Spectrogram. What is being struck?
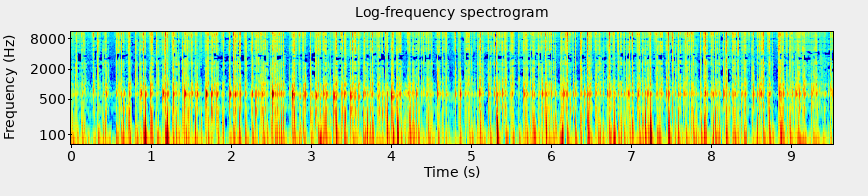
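Foil-covered paper cup.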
